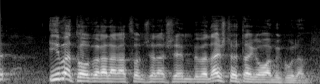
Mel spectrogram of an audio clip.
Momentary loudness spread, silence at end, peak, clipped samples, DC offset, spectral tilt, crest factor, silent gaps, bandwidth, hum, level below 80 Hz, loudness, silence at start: 8 LU; 0 s; 0 dBFS; 0.1%; under 0.1%; -7 dB/octave; 12 dB; none; 9.6 kHz; none; -46 dBFS; -13 LUFS; 0 s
